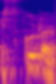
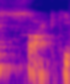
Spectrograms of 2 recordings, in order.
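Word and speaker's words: Schottky: हमारे ज़माने में स्कूटर होता है, आपके ज़माने में स्कूटी है नहीं, तो इसको लोग बोलते हैं, सही प्रोनाउंसिएशन है शॉर्टकी इफेक्ट, हम बोलते हैं स्कूटी इफेक्ट।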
